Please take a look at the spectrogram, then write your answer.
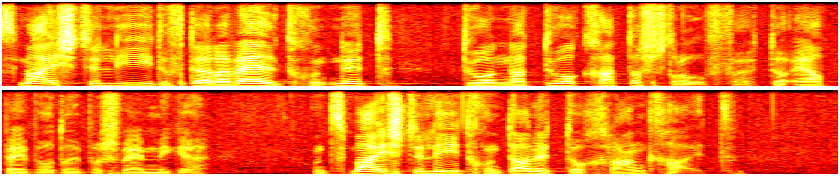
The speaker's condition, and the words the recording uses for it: No condition.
